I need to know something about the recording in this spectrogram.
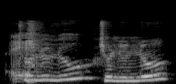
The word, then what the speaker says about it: Cthulhu: Y cada quien la pronuncia a su modo. Ahí dicen Cthulhu, Cthulhu, Cthulhu... Chululú, Chulhu, como si fuera maya.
